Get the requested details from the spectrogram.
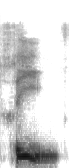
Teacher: huruf kha-nya tebal walaupun dia walaupun dia kasrah.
